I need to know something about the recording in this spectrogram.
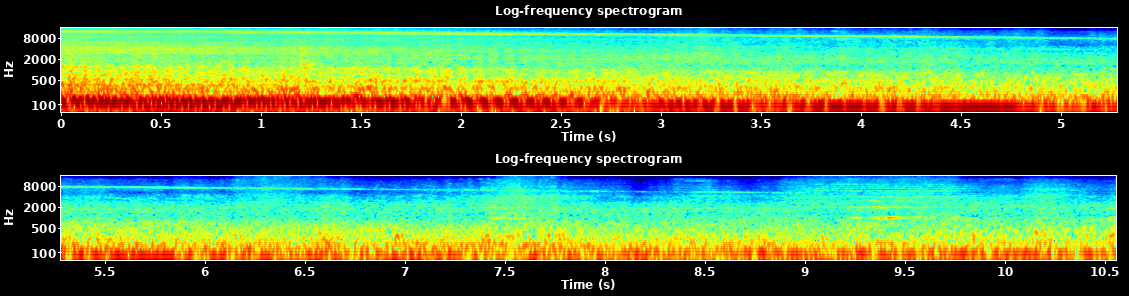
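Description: Train wheels squeal with a high, slowly falling whine.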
